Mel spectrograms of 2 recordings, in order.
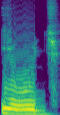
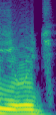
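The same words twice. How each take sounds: First: The word ends with a buzzing z sound. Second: The word ends with a buzzing z sound.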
